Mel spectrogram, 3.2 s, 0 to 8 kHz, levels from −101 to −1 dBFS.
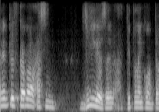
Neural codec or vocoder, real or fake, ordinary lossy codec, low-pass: codec, 16 kHz, 1 kbps, FreqCodec, smaller model; fake; AAC, 32 kbps; 7.2 kHz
